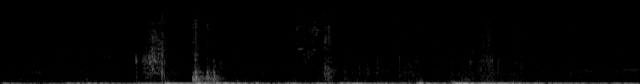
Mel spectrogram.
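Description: Plastic shrink-wrap on a cardboard hobby box crinkling and rustling as gloved hands handle and turn the box, in several short bursts.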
